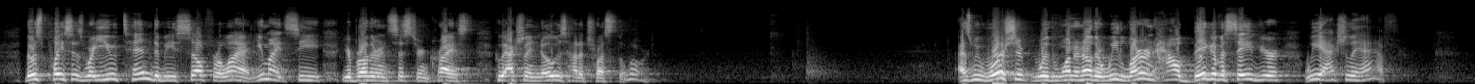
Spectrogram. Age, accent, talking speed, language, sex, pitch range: 30-49, American, 165 wpm, English, male, 175-220 Hz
